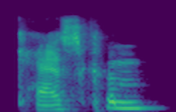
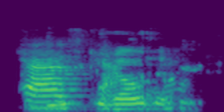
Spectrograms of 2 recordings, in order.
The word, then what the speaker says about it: Caschem: Is it pronounced the Cascom? Caschem. Caschem, it was a chemical plant.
